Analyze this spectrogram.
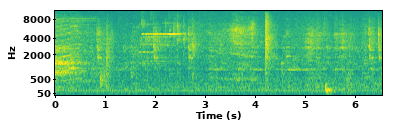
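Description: Video game menu music plays quietly from a television.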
